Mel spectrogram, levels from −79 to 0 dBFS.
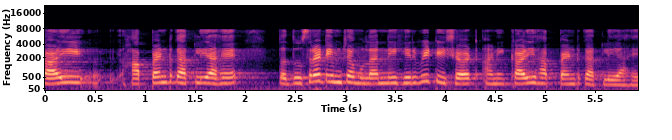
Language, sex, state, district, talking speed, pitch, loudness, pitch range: Marathi, female, Maharashtra, Aurangabad, 180 wpm, 240 Hz, -18 LUFS, 225-255 Hz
